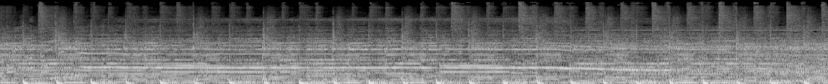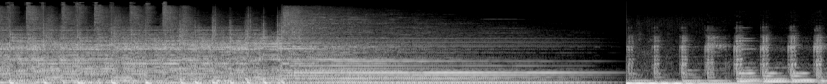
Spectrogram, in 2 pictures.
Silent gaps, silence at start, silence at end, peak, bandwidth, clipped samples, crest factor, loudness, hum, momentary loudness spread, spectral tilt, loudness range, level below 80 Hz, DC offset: none; 0 s; 0 s; 0 dBFS; over 20 kHz; under 0.1%; 12 dB; -13 LUFS; none; 5 LU; -5.5 dB/octave; 4 LU; -18 dBFS; under 0.1%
